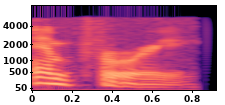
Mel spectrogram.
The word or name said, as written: amphorae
